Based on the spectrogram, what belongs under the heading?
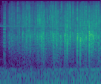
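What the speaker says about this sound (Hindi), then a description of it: "तालियां" Onlookers applaud a magician's act, a dense, continuous wash of clapping over a low steady hum, staying fairly loud and even.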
